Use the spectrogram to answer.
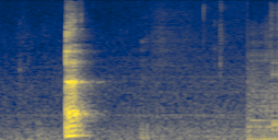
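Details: Girl streamer burping during a stream: a single short, loud belch in a quiet room.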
